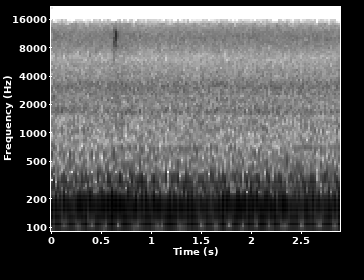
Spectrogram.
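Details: 2005 Infiniti G35, VQ35DE Rev-Up, 6-speed manual: a smooth, deep, even idle with no stumble or skipped beats. Air-fuel ratio reads about 14.7, so it runs cleanly on all cylinders.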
